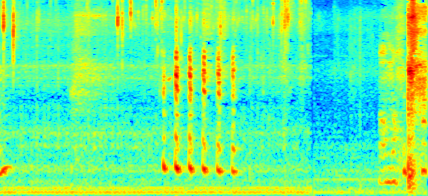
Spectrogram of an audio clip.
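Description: A thin stream of tap water running faintly over a grape held in the fingers, stopping about three seconds in. About halfway through comes a short, high-pitched run of giggles.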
